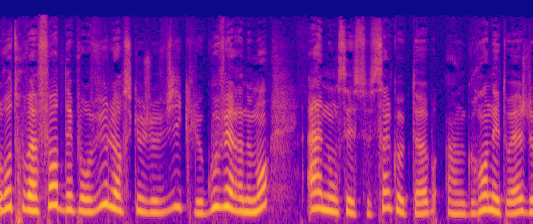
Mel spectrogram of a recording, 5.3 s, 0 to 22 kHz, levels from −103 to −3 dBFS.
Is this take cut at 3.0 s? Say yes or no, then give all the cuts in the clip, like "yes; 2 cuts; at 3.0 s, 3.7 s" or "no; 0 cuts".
yes; 1 cut; at 3.0 s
